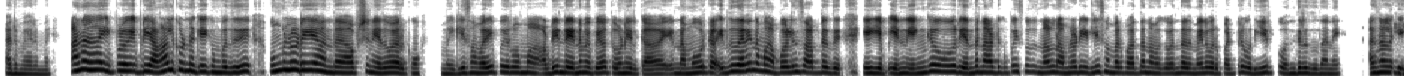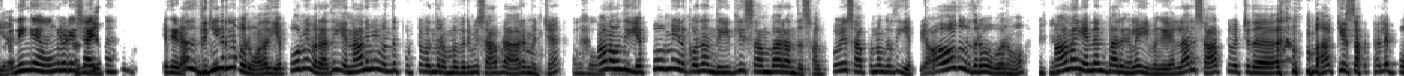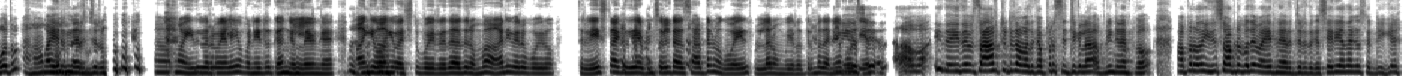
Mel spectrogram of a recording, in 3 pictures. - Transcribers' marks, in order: in English: "ஆப்ஷன்"; other noise; laughing while speaking: "பாக்கிய சாப்பிட்டாலே போதும் வயிறு நெறிஞ்சிரும்"; laughing while speaking: "ஆமா, ஆமா. இது வேற வேலையே பண்ணிட்டு இருக்காங்கல்ல இவங்க, வாங்கி வாங்கி வச்சுட்டு போயிருது"; laugh; laugh; unintelligible speech; laughing while speaking: "ஆமா. இத இத சாப்பிட்டுட்டு நம்ம … நெறைஞ்சுருதுங்க. சரியாதாங்க சொன்னீங்க"
- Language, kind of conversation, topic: Tamil, podcast, பல்கலாச்சார குடும்பத்தில் வளர்ந்த அனுபவம் உங்களுக்கு எப்படி உள்ளது?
